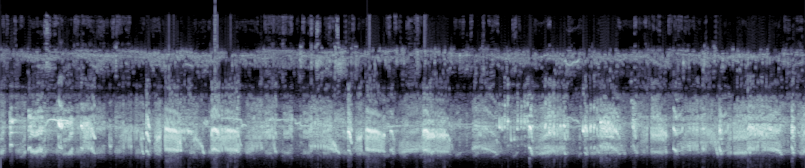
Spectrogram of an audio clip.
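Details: Dense high chattering of swiftlets in a mating and breeding call, rapid rattling chirps and squeaks crowding together without a break, in pulsing waves of loudness.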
